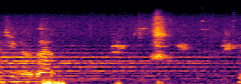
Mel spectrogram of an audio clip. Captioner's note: thunder in distance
